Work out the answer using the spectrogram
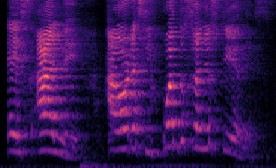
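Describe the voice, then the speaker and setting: Woman, Peruvian Spanish accent, teasing game host, unhurried talk, roomy echo. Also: very high voice, very animated, bright, forceful tone. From Peru. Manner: teasing, laughs often, chatty with fillers. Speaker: streamer host. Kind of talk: casual chat while gaming.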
